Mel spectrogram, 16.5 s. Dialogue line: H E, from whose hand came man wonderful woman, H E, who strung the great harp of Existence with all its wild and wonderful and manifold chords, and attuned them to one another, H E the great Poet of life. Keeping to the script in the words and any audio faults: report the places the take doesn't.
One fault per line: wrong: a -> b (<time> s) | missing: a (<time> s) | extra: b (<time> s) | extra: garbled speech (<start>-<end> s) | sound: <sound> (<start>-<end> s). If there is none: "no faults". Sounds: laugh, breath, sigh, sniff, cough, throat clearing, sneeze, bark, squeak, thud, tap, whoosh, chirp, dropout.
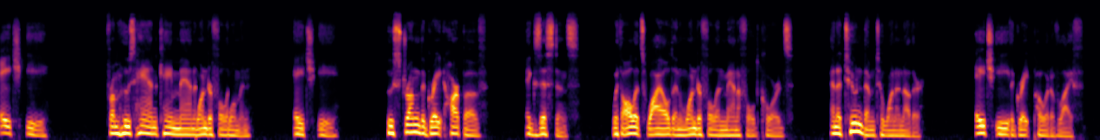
no faults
